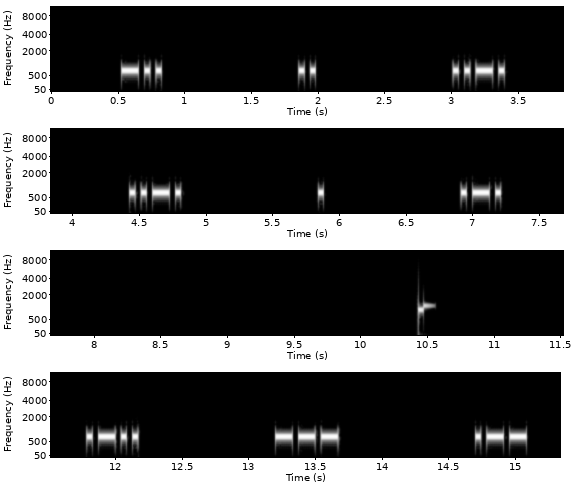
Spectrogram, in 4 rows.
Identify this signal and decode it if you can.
Morse code, heard as a keyed tone, about 28 wpm, spaced as for 8 wpm, 700 Hz. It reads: DIFFER LOW
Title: 8x Character Spacing - Top 200 Words - 28wpm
